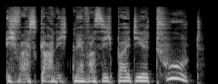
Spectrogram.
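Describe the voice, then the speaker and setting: A woman's voice: low voice, sing-song, slightly rough, dry recording, studio quality, full character voice. A woman voicing a frazzled, exhausted young mother who speaks bluntly to her friend in an audiobook. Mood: hurt. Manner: blunt, hurried.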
